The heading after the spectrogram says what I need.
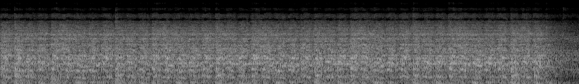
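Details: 2003 Ford Mustang Mach 1 with MMR stocker engine, twin turbos, full fuel system, 4R70 transmission, weak battery, jump-started; starter cranks evenly but never catches; fuel gauge very low, pressure near 20, suspected out of fuel.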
